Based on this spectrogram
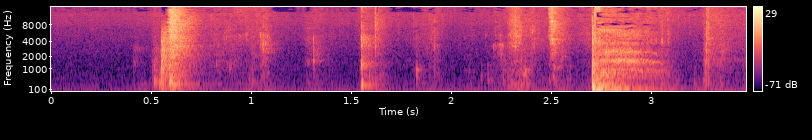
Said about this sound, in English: since thirst is on my mind, another sip of water won't hurt my time.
